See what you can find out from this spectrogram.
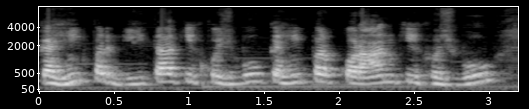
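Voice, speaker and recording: A man's voice: high voice, a little slow, distant mic, lo-fi sound. A man hosts a poetry gathering, heard a little away from the microphone with faint plucked-string music underneath. He delivers couplets and introductions in a declamatory style, repeating phrases for effect. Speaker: poet and host of poetry gathering. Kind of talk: Urdu-Hindi couplet recitation and formal introductions.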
